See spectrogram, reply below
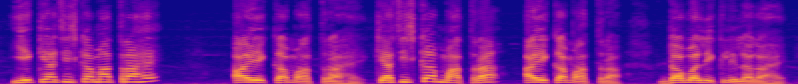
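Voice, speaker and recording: A man's voice: high-pitched, no echo. Man teaching, dry close sound. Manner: repetitive, asks and answers his own questions; drawn-out chanted syllables in drills. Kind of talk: blackboard-style alphabet lesson.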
